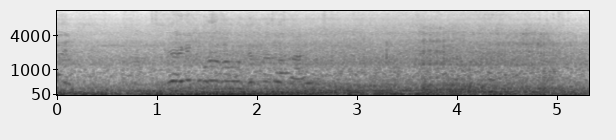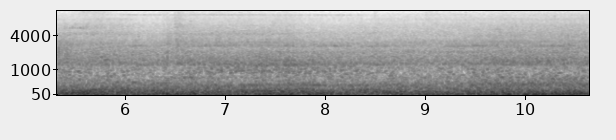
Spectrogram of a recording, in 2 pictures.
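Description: Traffic rumbles steadily along a busy road nearby.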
